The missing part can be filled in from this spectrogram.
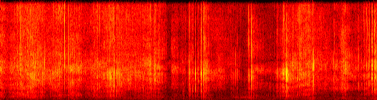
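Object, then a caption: Cloth-covered hardcover book. Fingernails scratch the cloth top cover and spine of a large red cloth-bound hardcover book. The result is a crisp, bright, crinkly scratching in quick, irregular strokes, with almost no low end and a few sharper accents.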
